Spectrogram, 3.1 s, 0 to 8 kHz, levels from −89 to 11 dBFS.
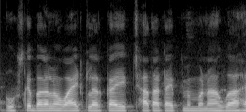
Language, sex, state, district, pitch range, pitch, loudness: Hindi, male, Jharkhand, Deoghar, 130-140 Hz, 135 Hz, -16 LUFS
